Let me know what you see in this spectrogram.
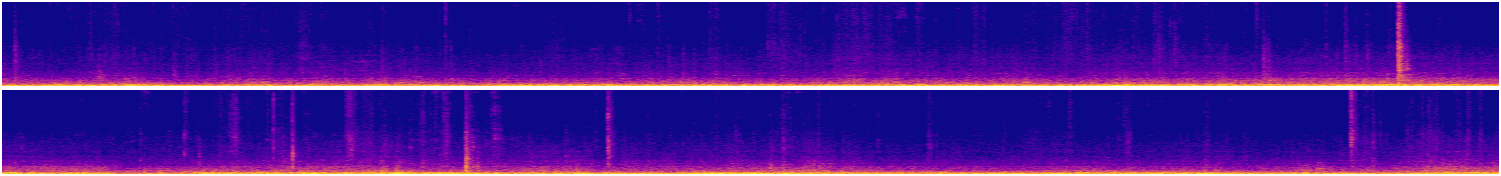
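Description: Passenger train car running along the track, heard from inside the car: a steady low rumble of wheels on rails, with a few sharp clicks, the loudest about halfway through.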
